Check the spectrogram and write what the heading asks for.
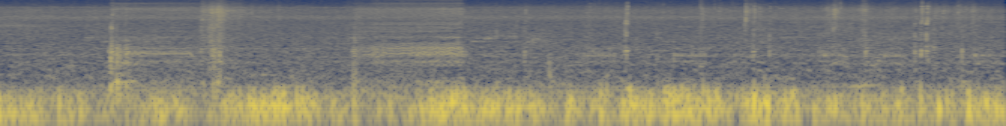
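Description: A baby macaque gives two short cries, one about a second in and a longer wavering one about four seconds in, over a steady low rumble. Scattered light clicks run through.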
